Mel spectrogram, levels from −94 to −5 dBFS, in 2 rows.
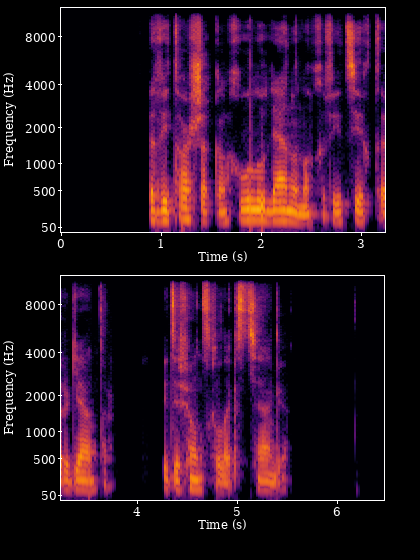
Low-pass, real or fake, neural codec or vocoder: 10.8 kHz; fake; autoencoder, 48 kHz, 128 numbers a frame, DAC-VAE, trained on Japanese speech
